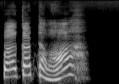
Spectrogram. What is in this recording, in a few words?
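ACCEPT, Japanese; MicroUZIMod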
